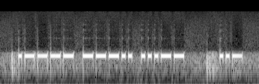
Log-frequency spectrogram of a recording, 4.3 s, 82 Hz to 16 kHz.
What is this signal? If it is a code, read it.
Morse code, heard as a keyed tone, about 22 wpm, 480 Hz. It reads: 183 U
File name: CW / 2008-ss-cw-k5tr-op-n5rz -02:00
